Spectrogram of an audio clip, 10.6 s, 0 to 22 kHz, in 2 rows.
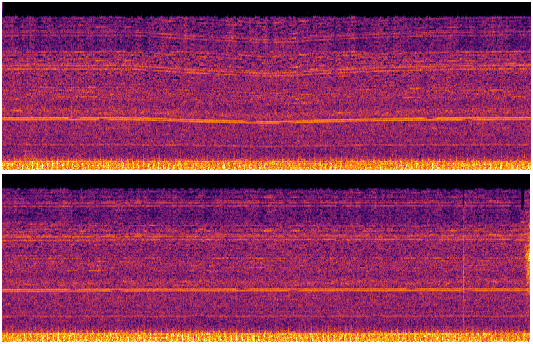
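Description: Steady, continuous rotor drone from an AH-94 attack helicopter in the flight game VTOL VR, the rotor running off its ideal speed after hitting buildings, an unbroken buzzing hum with a faint high whine on top.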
